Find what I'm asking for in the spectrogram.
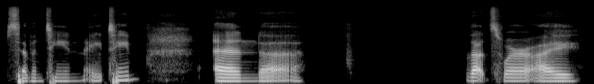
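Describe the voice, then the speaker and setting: A woman's voice: low-pitched, gravelly, dry recording, full character voice. A woman voicing a vampire rock musician who is coy about her age, speaking hesitantly in character. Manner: hesitant, thinking aloud. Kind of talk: in-character roleplay.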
